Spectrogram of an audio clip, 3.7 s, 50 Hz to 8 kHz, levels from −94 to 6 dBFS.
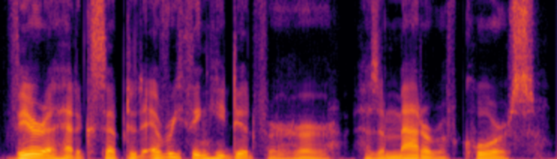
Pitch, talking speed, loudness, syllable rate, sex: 110 Hz, 210 wpm, -18 LUFS, 6.2 syllables/s, male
